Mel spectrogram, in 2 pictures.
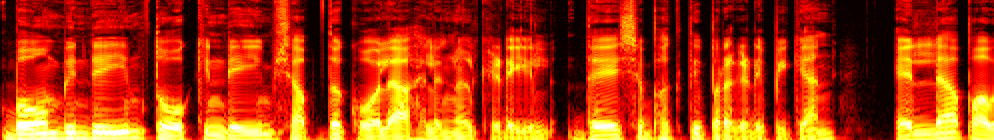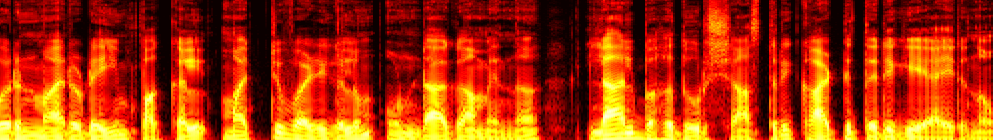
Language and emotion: Malayalam, neutral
